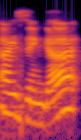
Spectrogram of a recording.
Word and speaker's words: Eizenga: Yes, it's Penny Eizinga. And my last name is spelled kind of like Eisenhower, Eizenga.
